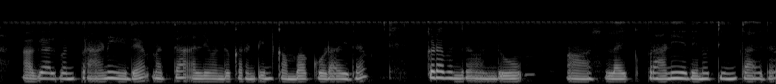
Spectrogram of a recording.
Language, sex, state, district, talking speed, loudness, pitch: Kannada, female, Karnataka, Raichur, 155 wpm, -35 LUFS, 260 Hz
